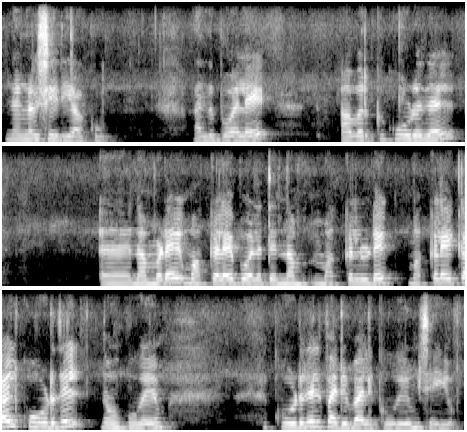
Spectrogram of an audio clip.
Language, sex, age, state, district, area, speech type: Malayalam, female, 30-45, Kerala, Kozhikode, rural, spontaneous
